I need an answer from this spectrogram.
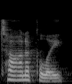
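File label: "tonically", English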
